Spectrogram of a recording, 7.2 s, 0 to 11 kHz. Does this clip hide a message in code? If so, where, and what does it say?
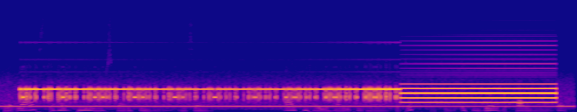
Yes: weather fax (radiofax), 120 lines a minute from 0.3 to 7.0 s, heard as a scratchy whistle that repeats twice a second, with radio static, fading, a steady whistle near 600 Hz and speech in English.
